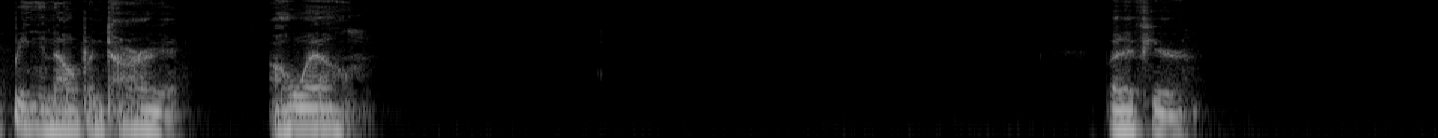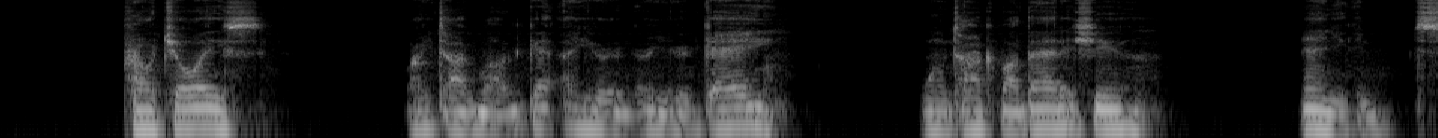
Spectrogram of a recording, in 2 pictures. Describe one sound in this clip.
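A middle-aged man speaks calmly into a nearby microphone, in short bursts with pauses.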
